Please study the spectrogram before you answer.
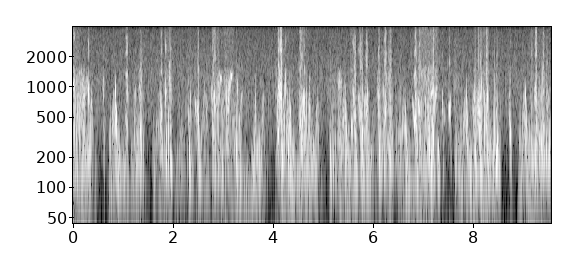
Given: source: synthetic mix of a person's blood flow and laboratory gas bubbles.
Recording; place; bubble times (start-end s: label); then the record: Doppler ultrasound of blood flow; precordium
0.00-0.41 s: bubbles
0.58-0.65 s: bubbles
1.01-1.11 s: bubbles
1.25-1.41 s: bubbles
1.71-2.01 s: bubbles
2.27-2.71 s: bubbles
2.75-3.21 s: bubbles
3.23-3.40 s: bubbles
4.04-4.36 s: bubbles
4.49-4.70 s: bubbles
5.11-5.38 s: bubbles
5.52-5.93 s: bubbles
6.06-6.56 s: bubbles
6.75-7.46 s: bubbles
7.49-7.58 s: bubbles
7.60-7.77 s: bubbles
7.95-8.33 s: bubbles
8.38-8.55 s: bubbles
8.70-8.78 s: bubbles
9.10-9.57 s: bubbles
From the record:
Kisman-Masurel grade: 343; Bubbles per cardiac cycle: rolling drumbeat, 9 or more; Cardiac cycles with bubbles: 100%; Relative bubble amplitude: loud (0.450 to 0.775); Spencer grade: 3 (all of the cardiac periods contain showers or single bubble signals, but not dominating or overriding the cardiac motion signals); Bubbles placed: only in the low amplitude regions of the cardiac cycle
